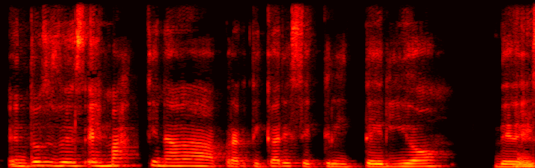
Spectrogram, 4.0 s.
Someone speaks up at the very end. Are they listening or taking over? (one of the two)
taking over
